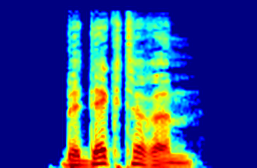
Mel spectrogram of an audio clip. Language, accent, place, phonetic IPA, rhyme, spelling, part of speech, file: German, Germany, Berlin, [bəˈdɛktəʁəm], -ɛktəʁəm, bedeckterem, adjective, De-bedeckterem.ogg
- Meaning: strong dative masculine/neuter singular comparative degree of bedeckt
